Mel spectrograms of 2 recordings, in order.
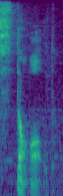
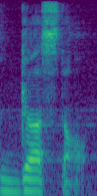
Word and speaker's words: gestalt: Not just stalled for you morons out there that don't know how to say it. It's gustalt.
